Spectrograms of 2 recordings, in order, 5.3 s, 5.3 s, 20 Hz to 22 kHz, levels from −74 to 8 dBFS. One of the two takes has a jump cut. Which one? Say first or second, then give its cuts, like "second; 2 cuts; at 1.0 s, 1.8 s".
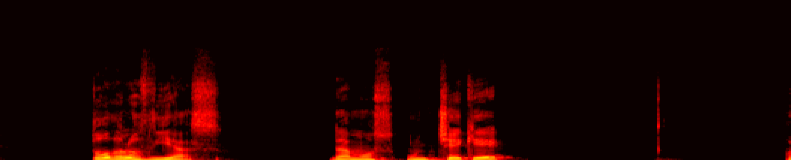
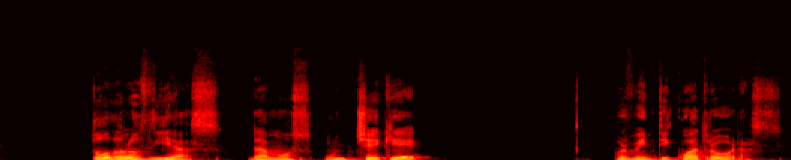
second; 2 cuts; at 1.5 s, 3.9 s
